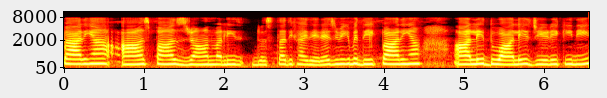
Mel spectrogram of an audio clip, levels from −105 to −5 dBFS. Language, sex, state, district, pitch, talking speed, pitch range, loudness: Punjabi, female, Delhi, New Delhi, 255 Hz, 220 wpm, 245-270 Hz, -15 LUFS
